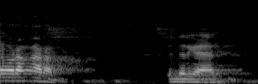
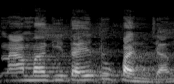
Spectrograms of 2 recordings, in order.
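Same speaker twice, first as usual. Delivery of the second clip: laughing; 6 semitones higher, 8 dB louder than usual. Real, not acted. Tertawa menyindir nama panjang.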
